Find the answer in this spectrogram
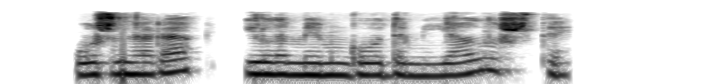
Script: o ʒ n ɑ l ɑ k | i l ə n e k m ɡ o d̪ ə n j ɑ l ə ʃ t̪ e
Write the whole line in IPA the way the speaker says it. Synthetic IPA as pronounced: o ʒ n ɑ ɾ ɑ k | i l ə m e m ɡ o d̪ ə m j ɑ l ə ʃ t̪ e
